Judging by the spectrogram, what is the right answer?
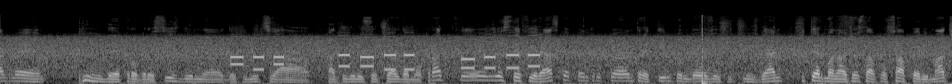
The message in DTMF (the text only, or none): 020 9833 4569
